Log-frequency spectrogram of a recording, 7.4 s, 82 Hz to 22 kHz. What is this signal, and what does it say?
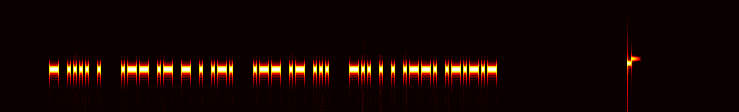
Morse code, heard as a keyed tone, about 37 wpm, 700 Hz. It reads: THE WATER WAS DEEP.
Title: Sentences from Top 1000 Words - Review Part 3 - 40wpm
